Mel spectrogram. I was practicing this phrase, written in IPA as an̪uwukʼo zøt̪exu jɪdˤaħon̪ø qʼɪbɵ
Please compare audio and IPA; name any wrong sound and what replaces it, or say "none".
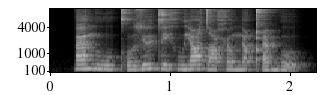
ɵ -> o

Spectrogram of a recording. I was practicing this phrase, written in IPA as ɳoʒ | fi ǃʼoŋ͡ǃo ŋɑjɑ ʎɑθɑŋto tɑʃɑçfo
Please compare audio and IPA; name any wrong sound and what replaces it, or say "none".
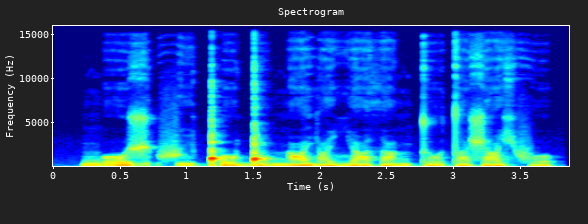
ɳ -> ŋ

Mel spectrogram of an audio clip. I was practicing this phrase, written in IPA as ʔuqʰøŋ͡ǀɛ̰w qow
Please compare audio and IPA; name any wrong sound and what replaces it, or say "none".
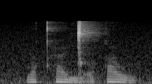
none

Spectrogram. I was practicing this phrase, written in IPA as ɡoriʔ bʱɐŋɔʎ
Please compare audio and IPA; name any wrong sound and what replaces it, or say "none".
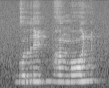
none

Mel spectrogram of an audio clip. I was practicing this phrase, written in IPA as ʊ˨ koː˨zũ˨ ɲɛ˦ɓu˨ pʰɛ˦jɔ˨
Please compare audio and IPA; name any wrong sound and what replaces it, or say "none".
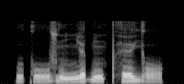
u˨ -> ũ˨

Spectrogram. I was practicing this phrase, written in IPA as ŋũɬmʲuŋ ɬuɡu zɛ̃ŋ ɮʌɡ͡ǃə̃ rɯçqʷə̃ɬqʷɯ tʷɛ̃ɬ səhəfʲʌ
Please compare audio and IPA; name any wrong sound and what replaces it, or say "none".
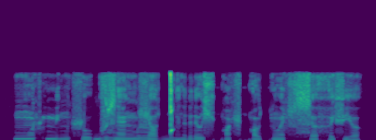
none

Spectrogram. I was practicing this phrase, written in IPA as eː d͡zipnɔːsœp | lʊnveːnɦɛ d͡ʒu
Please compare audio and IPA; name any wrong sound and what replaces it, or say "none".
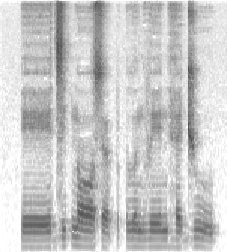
none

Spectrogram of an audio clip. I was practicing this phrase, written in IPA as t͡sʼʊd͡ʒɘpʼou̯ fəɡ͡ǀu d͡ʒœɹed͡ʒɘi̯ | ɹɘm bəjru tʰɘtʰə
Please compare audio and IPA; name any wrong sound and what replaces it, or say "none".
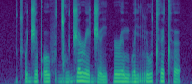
none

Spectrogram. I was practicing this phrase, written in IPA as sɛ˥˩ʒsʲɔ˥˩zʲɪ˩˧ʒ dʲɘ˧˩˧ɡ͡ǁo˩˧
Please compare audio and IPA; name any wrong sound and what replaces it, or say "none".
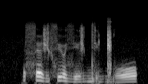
ɪ˩˧ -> ɛ˩˧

